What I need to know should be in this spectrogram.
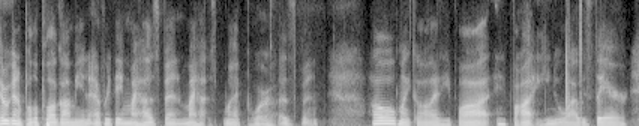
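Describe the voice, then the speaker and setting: The speaker is soft-spoken, with an American accent. The intonation is lively. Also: woman, very deep, low pitch for a woman, moderate pace. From Massachusetts, near Boston. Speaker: pet channel host, former nurse. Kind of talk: casual chat. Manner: halting, many fillers.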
